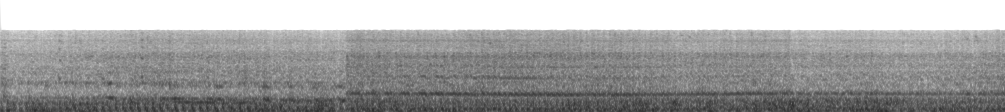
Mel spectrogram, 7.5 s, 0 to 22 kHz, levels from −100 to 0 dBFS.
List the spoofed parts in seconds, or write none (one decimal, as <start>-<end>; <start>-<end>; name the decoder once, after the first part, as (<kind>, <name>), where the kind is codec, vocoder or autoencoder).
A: none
